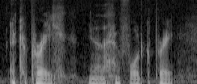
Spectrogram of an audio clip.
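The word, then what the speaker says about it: Khepri: Ford Capri but now it's spelled with a k k h e p r i Capri so then Capri also translated as capera or Kappa or Capra or chipri is a Scarab face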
